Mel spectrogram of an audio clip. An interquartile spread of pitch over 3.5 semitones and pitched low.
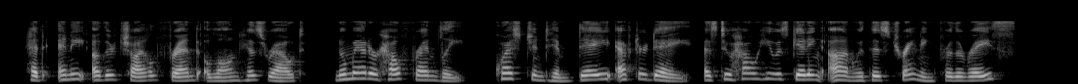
No: average, 4.5 semitones; high, 205 Hz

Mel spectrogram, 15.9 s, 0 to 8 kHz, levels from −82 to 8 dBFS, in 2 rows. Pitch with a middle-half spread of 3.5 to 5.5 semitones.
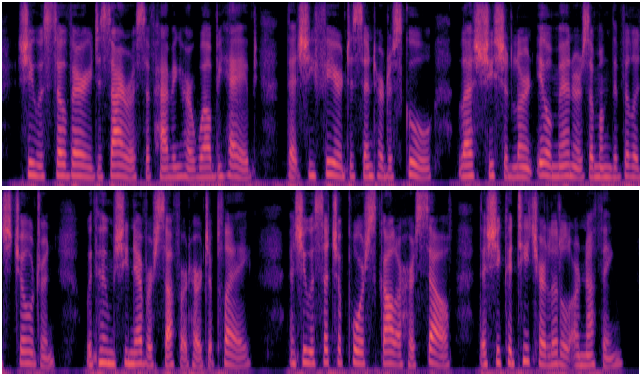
No: average, 2.7 semitones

